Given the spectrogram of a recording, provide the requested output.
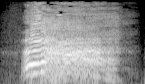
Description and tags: male scream
agony, cry, fear, pain, schrill, scream, shriek, torment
